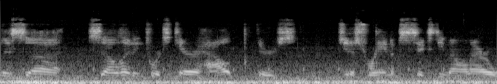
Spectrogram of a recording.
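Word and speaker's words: Terre Haute: Terra Terraout. That's how you say it. Yeah, Freddy. This cell is going straight for Terraout. only because it's driving the inter Midwestern and crazy in me. It's terote by the way.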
